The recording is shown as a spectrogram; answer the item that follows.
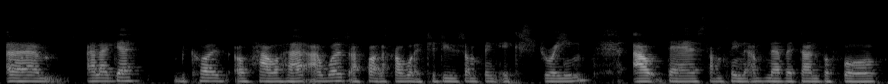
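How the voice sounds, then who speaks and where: A woman's voice: rumbling low, little pitch movement, moderate pace, pushed and bright. A young woman with a stuffy, congested voice from a cold, chatting casually to camera as a vlogger with lots of fillers and "okay?" asides.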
